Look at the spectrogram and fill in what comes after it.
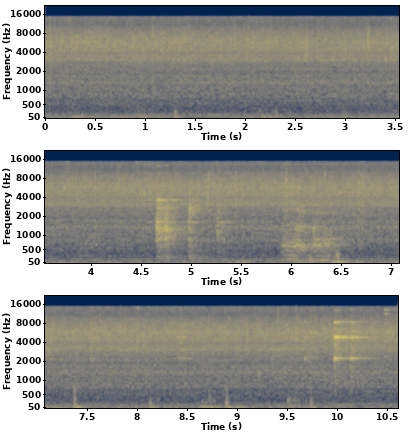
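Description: Diced chicken and ketchup sizzling steadily in a nonstick frying pan, with a few brief louder sounds around the middle and a short ringing metallic clink near the end.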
